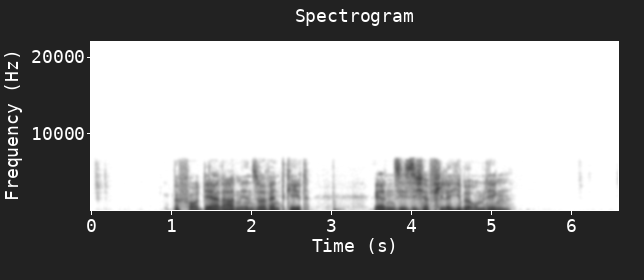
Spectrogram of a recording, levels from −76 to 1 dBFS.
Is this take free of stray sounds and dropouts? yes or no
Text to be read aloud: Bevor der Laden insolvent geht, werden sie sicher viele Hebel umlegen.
no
